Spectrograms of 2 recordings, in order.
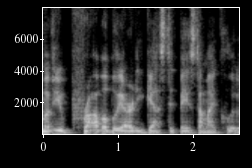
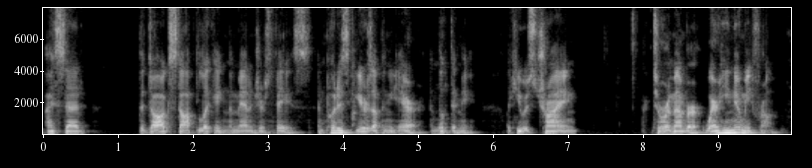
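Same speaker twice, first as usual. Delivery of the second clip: lively read-aloud for the class; story reading to children; 3 semitones higher than usual. Acted. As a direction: tell it like a bedtime story to kids. Reads chapter one aloud to class.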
